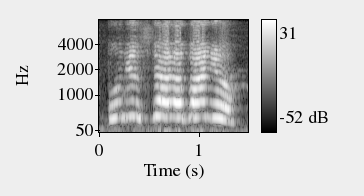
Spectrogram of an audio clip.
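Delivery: high squeaky Spanish voice; bad guy speaking Spanish. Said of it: "He said Spanish!".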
